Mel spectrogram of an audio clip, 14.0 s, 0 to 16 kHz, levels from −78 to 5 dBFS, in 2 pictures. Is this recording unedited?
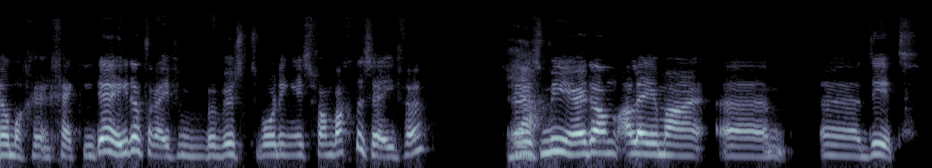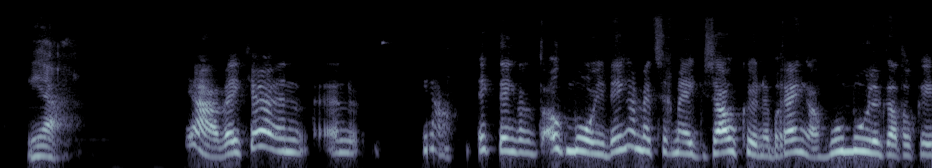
yes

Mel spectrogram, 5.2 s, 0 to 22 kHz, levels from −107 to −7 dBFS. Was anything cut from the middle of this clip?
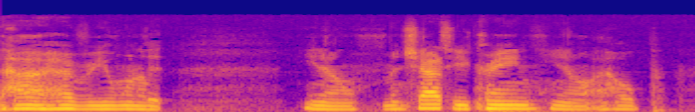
yes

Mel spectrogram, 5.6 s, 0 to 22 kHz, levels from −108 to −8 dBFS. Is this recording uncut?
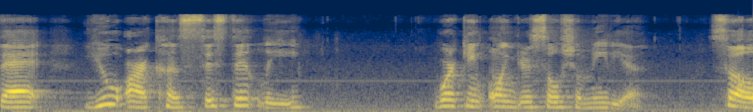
yes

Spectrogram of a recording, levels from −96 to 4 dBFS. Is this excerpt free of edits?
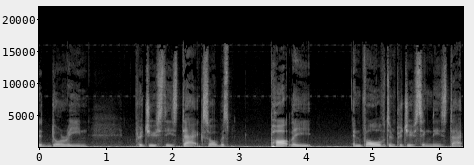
yes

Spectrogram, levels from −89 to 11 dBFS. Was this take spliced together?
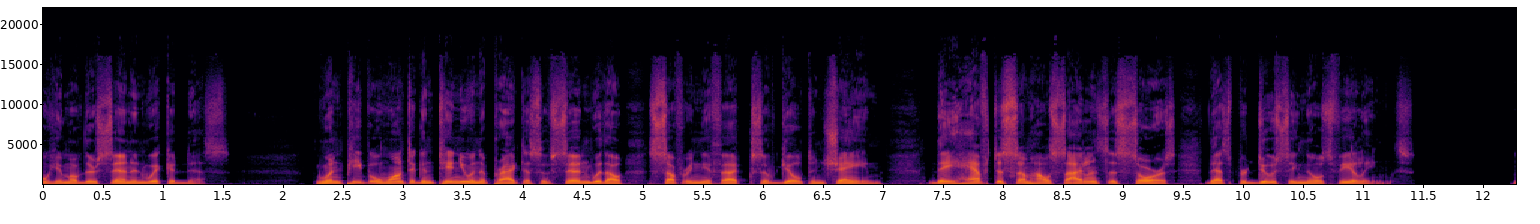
no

